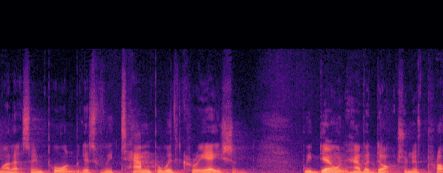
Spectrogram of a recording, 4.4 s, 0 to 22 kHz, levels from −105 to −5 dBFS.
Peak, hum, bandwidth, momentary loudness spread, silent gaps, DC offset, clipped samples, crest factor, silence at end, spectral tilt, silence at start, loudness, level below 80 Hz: -8 dBFS; none; 14 kHz; 12 LU; none; under 0.1%; under 0.1%; 22 dB; 0 s; -6.5 dB/octave; 0 s; -30 LUFS; -58 dBFS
